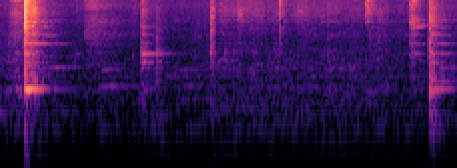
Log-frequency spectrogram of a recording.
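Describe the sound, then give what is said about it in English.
Metallic clinks and light scrapes from a copper pan being re-tinned in a small shop, heated over a propane burner and rubbed with ammonium chloride powder. A few sharp clinks stand out, the first loudest, over a faint, quiet background. “Muzaffer Golay heats the inside of a copper pan over a propane burner. He grabs a pinch of white powder, ammonium chloride, and rubs it around the pan.”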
